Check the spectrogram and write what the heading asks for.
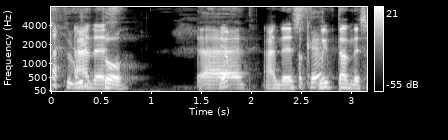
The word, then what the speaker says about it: chorizo: Yep, that's how you pronounce it. Chorizo.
